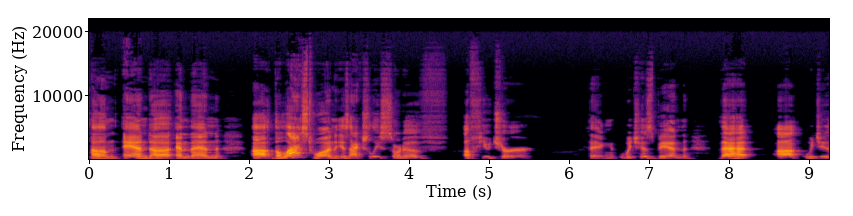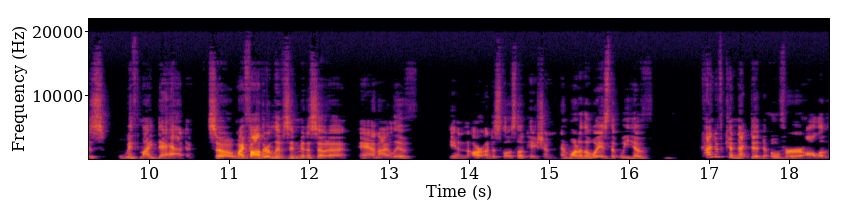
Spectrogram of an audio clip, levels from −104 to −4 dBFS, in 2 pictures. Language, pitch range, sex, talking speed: English, 150-220 Hz, male, 170 wpm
